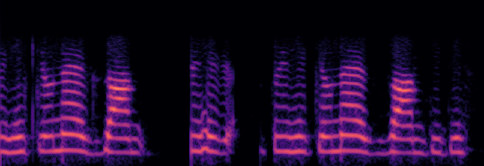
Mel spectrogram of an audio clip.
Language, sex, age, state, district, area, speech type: Kashmiri, female, 45-60, Jammu and Kashmir, Anantnag, rural, conversation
